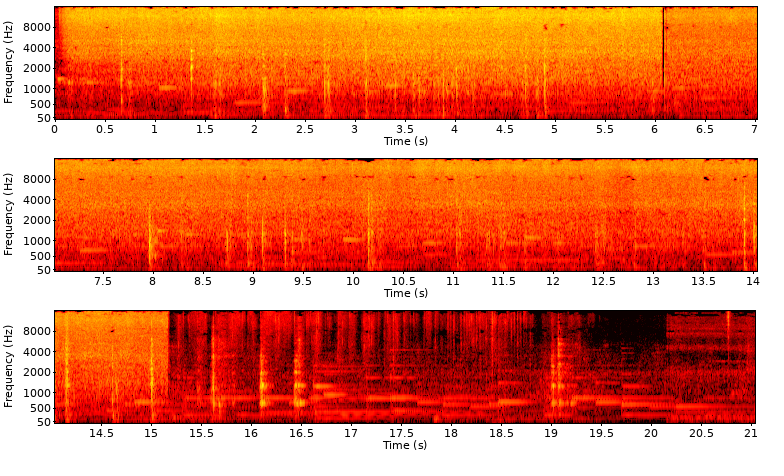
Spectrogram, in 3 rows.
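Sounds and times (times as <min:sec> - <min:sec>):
sizzling hiss: 0:00.0 - 0:15.2
soft music: 0:00.0 - 0:21.0.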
